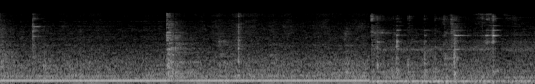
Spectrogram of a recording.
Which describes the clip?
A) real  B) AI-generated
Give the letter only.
A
